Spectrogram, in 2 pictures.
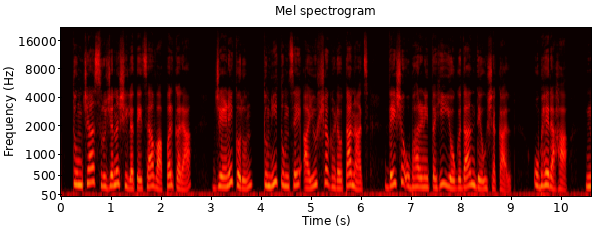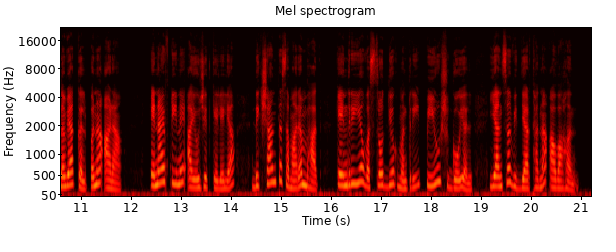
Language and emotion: Marathi, neutral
